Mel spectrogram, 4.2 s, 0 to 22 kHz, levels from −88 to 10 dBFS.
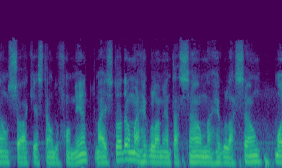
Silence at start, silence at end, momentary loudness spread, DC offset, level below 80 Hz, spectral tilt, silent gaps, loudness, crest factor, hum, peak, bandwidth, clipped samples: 0 s; 0 s; 4 LU; under 0.1%; -44 dBFS; -6.5 dB/octave; none; -23 LUFS; 14 dB; none; -10 dBFS; 9.6 kHz; under 0.1%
